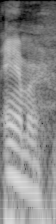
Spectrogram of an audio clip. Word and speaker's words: Amer: Special guest, his name is Mo Amer. Did I pronounce that right? It's Amer. Mo Amer.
